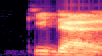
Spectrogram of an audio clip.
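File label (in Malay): "kidal", Malay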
